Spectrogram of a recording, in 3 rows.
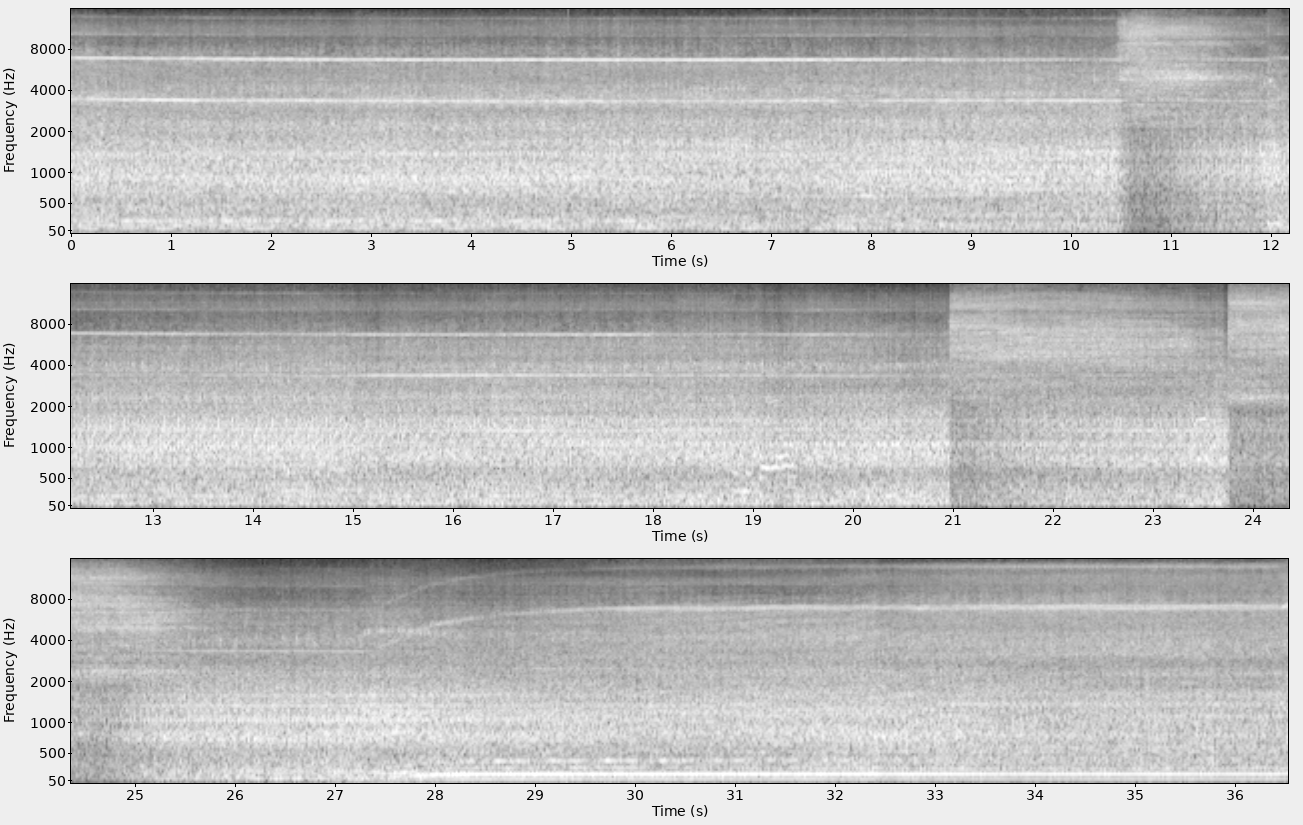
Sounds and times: Speech: 18.7s - 19.5s.

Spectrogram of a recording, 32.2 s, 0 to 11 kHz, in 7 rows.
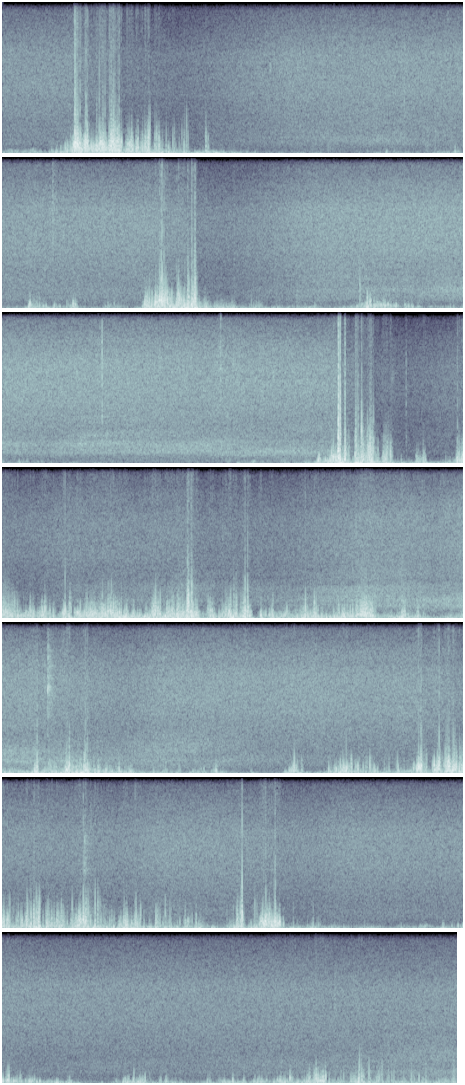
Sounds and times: Wind noise (microphone): 0.0s - 2.6s, 3.7s - 10.2s, 11.4s - 32.2s.

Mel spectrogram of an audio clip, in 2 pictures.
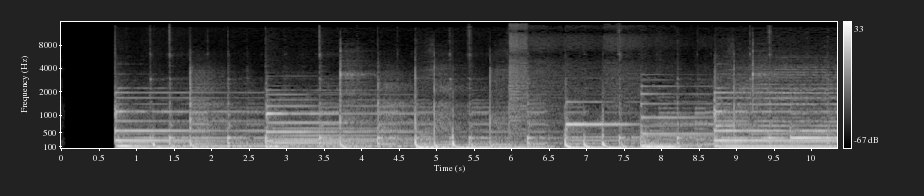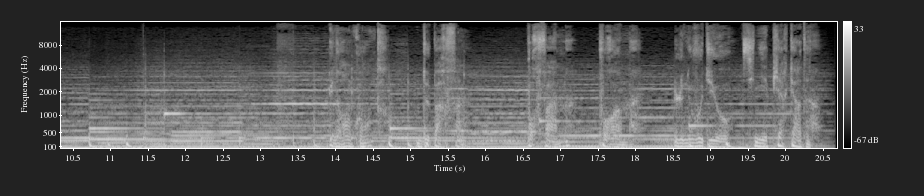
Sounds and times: Music: 0.7s - 20.7s
Speech: 13.9s - 15.8s, 16.6s - 20.6s.

